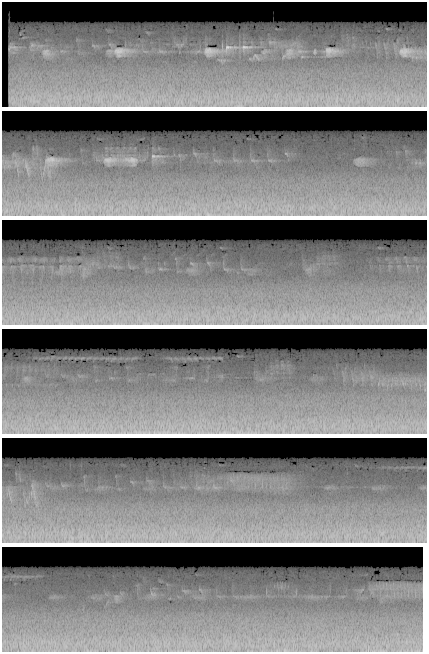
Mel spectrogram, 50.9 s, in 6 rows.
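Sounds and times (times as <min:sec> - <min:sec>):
birds chirping: 0:00.2 - 0:50.9
steady background hiss: 0:00.2 - 0:50.9.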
